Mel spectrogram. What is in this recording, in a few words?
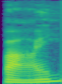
"bai2", chinois; Cours de Chinois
